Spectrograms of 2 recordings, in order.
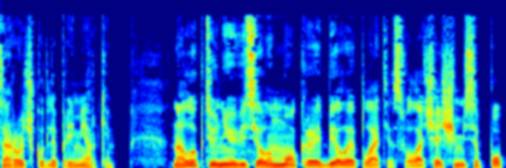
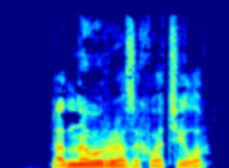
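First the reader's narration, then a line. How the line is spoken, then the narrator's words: Gloomy objection. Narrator (Russian): возразил Данворти мрачно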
